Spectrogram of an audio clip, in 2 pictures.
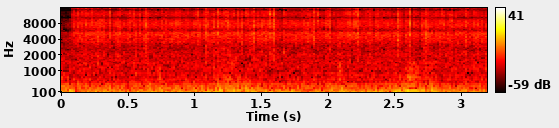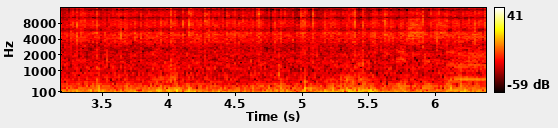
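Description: Steady rain and road noise inside a car driving through New York City on a rainy Saturday morning, a continuous broadband wash with faint droplet ticks throughout.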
